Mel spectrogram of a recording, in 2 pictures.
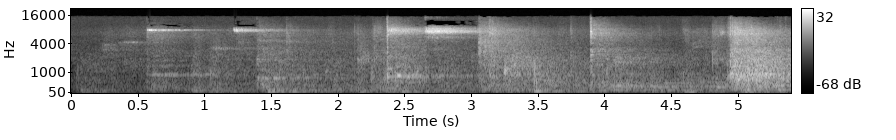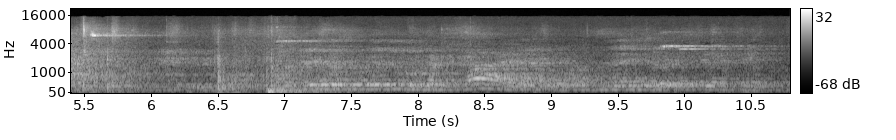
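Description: Badminton rally: a shuttlecock struck back and forth with rackets, a series of sharp string hits a second or so apart, the loudest about halfway, echoing in a large sports hall.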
